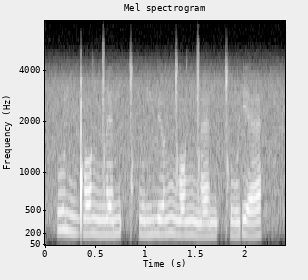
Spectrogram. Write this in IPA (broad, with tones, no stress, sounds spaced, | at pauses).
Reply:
u˥˩ n ŋ͡ǃ ɔ˩˧˩ ŋ͡ǀ ɛ˩˥ n ǀʰ u˩˧ n lʲ ɔ˩˥ ŋ͡ǀ ɔ˩˧ ŋ͡ǀ æ˩˧˩ n ǀ u˩˥ ɾʲ æ˩˥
